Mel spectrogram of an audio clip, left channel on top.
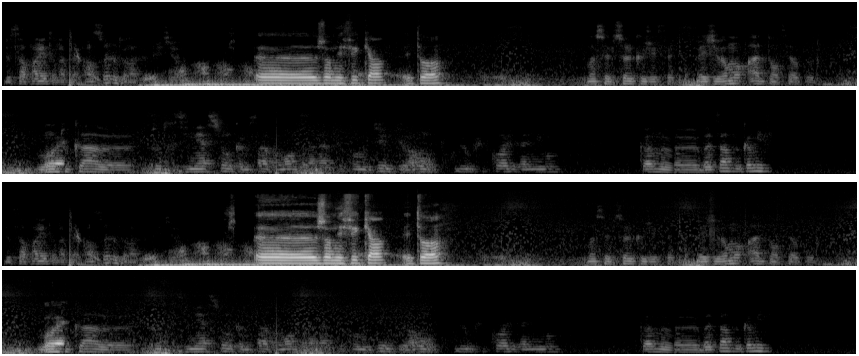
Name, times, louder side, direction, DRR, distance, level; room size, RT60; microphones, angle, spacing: voice 1, 0.0-1.9 5.8-8.2 8.9-14.2 14.9-16.3, left 1 dB, 40° left, 3.1 m, -43 dB
sound 1, 0.7-6.6 8.2-8.7 11.3-11.4, equal, ahead, 1.9 m, -35 dB
voice 2, 2.5-4.5 9.0-9.2, right 5 dB, 65° right, 0.4 m, -21 dB
sound 2, 3.1-12.9, right 1 dB, 25° right, 1.5 m, -45 dB
head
